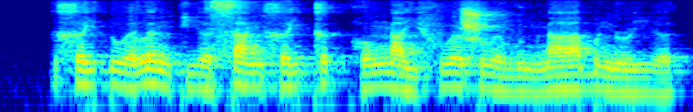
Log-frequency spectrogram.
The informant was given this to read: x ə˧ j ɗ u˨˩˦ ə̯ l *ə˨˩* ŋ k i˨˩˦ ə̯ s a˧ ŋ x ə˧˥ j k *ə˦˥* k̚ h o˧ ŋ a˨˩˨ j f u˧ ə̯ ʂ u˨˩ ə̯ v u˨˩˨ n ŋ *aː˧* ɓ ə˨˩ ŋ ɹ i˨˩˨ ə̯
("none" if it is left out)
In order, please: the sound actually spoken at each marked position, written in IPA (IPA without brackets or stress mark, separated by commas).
ə˨˩, ə˨˩, aː˧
